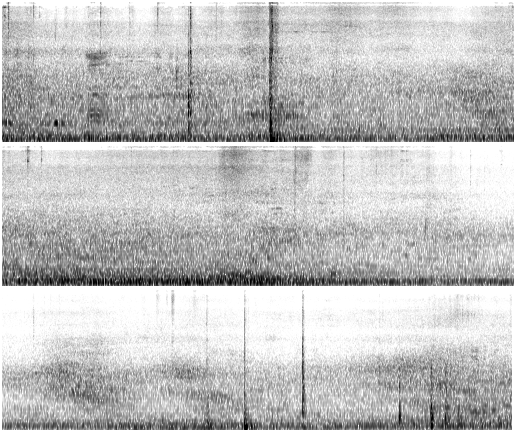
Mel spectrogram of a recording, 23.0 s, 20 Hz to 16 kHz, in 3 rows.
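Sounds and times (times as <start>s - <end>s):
people talking: 0.8s - 2.9s, 11.2s - 15.0s, 22.2s - 23.0s.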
